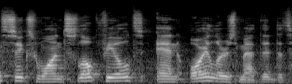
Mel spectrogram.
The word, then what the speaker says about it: Euler: all right lesson six one slope fields and euler's method that's how you pronounce it a slope field is a graphical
